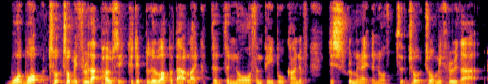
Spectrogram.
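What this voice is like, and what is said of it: Southern English accent. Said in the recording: “I know I have a Southern accent”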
